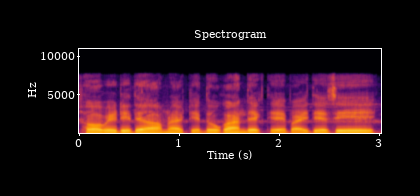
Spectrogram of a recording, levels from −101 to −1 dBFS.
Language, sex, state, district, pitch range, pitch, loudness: Bengali, male, West Bengal, Cooch Behar, 120-130 Hz, 125 Hz, -18 LUFS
